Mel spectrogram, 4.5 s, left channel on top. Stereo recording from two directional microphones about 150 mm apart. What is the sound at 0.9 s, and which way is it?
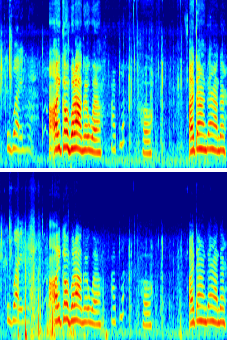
Speech, 45° left (ahead or behind).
